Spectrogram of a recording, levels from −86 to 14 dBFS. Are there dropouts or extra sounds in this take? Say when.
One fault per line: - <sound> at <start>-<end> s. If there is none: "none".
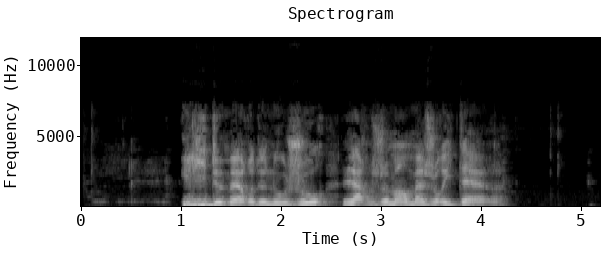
none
